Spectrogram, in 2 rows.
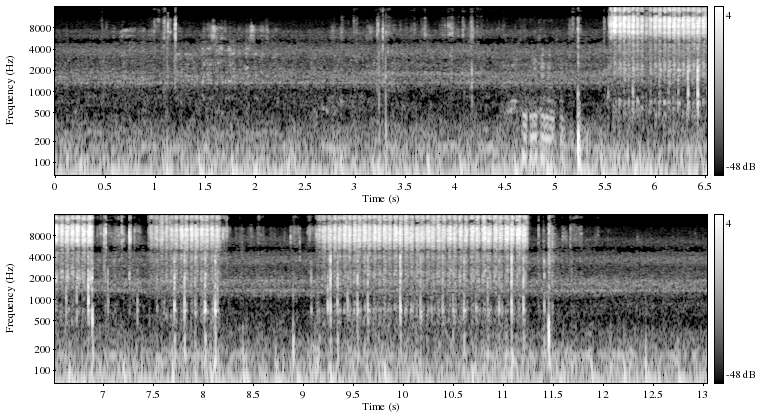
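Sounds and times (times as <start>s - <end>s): hand tools clicking and scraping: 5.5s - 8.3s, 8.9s - 11.7s.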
